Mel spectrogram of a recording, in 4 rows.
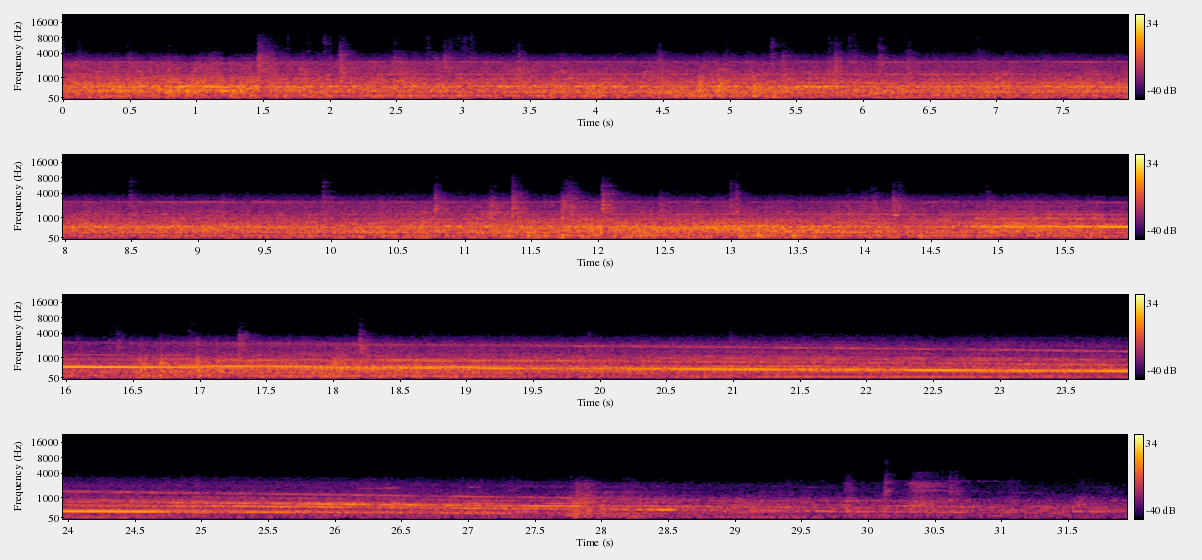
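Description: Seibu 2000 series electric train heard from inside the carriage, running steadily with clicks from the rail joints. From about halfway through it brakes: its motor whine slides steadily down in pitch and the running noise fades as the train slows into a station.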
